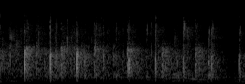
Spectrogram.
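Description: Staff at an Asian News office celebration for Father's Day applaud an award recipient, with faint, steady clapping from a small group heard at a distance.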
